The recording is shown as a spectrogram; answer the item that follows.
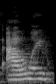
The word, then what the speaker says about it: Adelaide: lemonade I think because Adelaide rhymes with lemonade I just had this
